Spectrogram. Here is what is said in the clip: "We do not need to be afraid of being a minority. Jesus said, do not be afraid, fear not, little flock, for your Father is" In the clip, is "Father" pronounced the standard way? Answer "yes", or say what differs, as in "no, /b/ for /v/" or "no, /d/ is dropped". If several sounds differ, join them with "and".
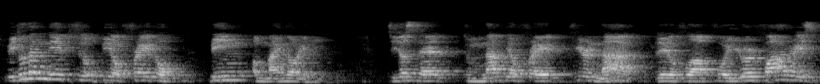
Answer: no, /ð/ is dropped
